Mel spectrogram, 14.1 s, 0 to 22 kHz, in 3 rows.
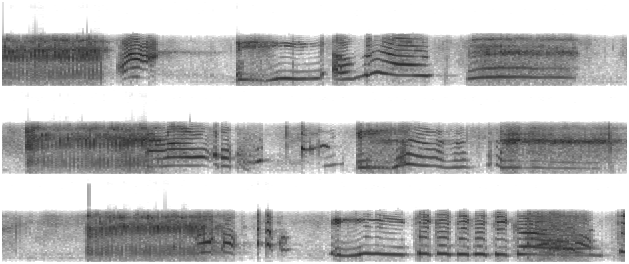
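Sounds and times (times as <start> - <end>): baby giggling and squealing: 0.9 - 1.2, 5.7 - 7.3, 10.8 - 11.6.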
